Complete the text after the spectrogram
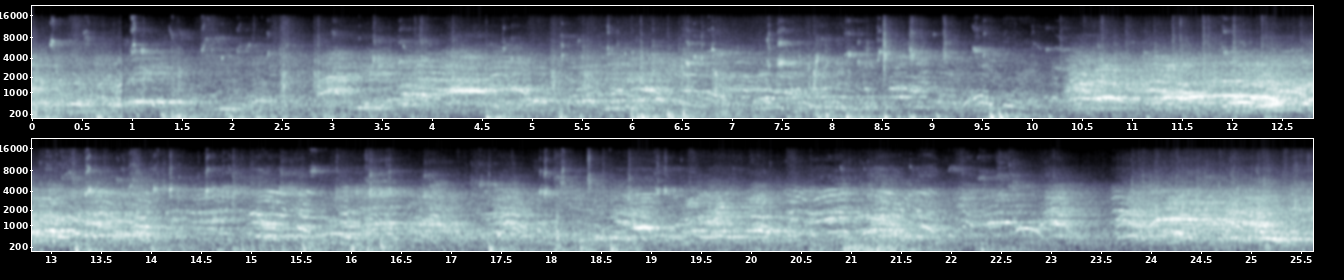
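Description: A crowd cheers and chatters in an echoing gym.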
